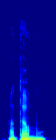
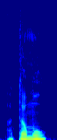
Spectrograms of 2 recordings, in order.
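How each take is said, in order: Both takes have the same delivery.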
